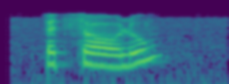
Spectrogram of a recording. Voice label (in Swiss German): "bezahlung", Bas Rhin; vin; règlement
